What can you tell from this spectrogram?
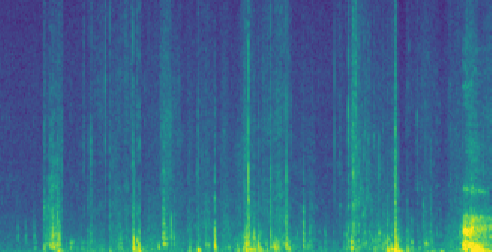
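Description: A plastic cooler lid being lifted and dropped shut in a boat, with a string of knocks and clatters and one sharp thump about five seconds in. A short falling squeal comes just before the end.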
